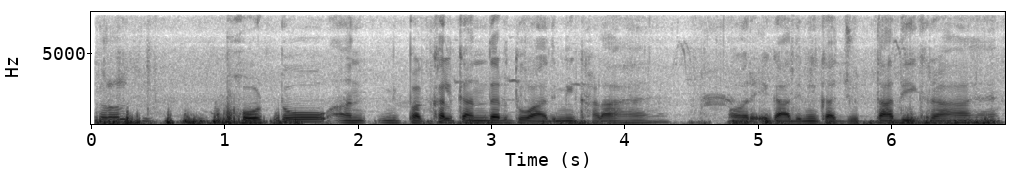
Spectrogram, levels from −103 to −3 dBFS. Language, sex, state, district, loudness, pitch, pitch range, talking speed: Hindi, male, Jharkhand, Deoghar, -18 LUFS, 115 Hz, 110-130 Hz, 140 wpm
